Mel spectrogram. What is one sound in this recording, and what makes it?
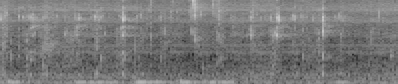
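A pizza crust crackles as a woman lifts a slice.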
